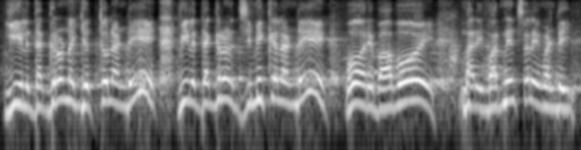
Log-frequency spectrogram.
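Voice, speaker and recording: A man's voice: high voice, measured pace. A man with a Srikakulam Telugu accent preaching a sermon, telling stories animatedly, acting out the people in them, and scolding and mocking. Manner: animated storytelling, acting out quoted women.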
